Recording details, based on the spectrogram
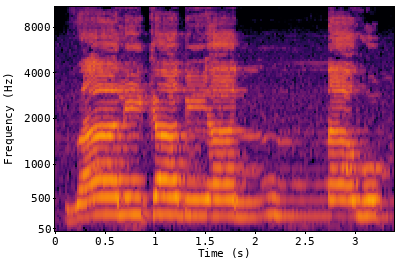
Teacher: یہاں پر نون مشدد غنہ ہو رہا ہے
